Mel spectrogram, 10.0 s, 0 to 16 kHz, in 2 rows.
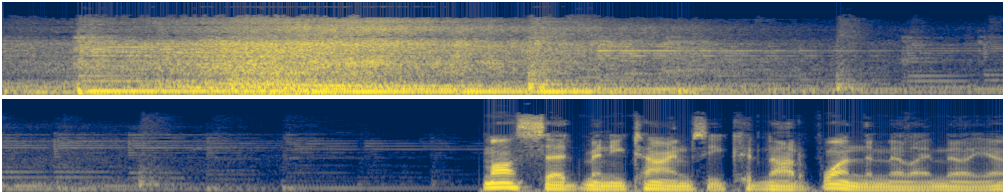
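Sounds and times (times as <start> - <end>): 
racing car engine revving and pulling away: 0.0 - 5.9
speech: 7.4 - 10.0.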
